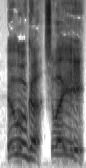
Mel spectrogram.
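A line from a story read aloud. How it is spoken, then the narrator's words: Hoarse croak. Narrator (Russian): прохрипел он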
